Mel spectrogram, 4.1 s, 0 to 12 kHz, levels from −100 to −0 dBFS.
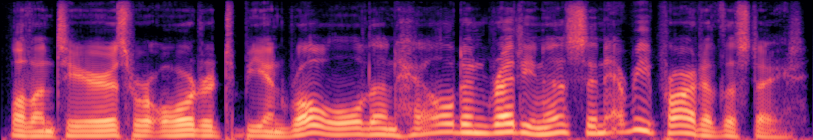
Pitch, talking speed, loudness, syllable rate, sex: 140 Hz, 235 wpm, -17 LUFS, 7.3 syllables/s, male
